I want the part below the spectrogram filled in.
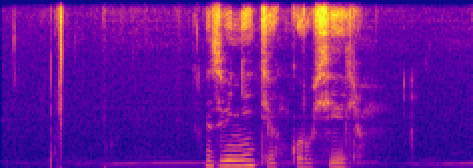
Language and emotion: Russian, sad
